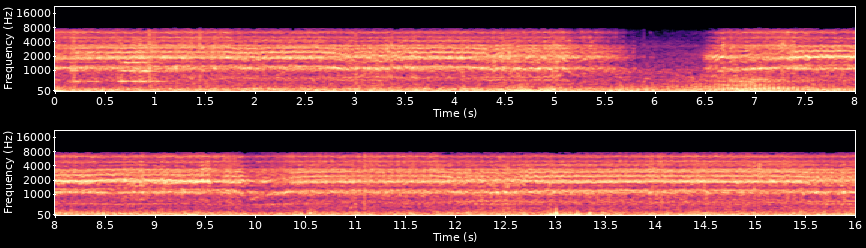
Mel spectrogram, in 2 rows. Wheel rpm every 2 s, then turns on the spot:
150, 160, 120, 100, 160, 160, 160, 160.
none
